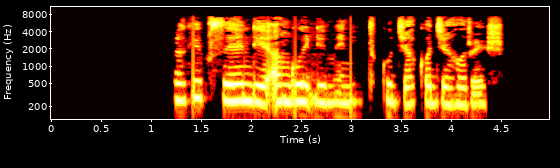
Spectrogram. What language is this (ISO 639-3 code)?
dav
